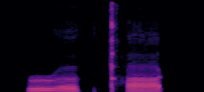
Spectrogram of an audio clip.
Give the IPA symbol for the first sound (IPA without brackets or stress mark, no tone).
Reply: ɹ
